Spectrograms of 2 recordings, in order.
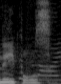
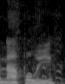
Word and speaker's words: Napoli: cuz we were in Naples or Napoli if if you want to say it properly.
